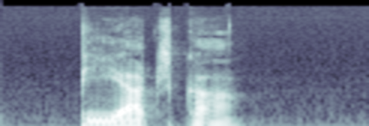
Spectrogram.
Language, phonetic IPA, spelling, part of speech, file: Polish, [pʲiˈjat͡ʃka], pijaczka, noun, Pl-pijaczka.ogg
